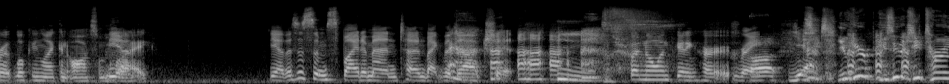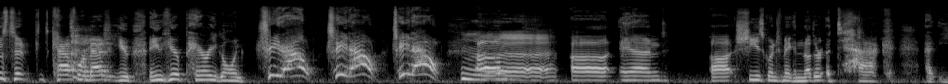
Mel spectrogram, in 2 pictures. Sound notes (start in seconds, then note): 4.6 laughs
